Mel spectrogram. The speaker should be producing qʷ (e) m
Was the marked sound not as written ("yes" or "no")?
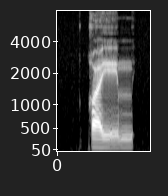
no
